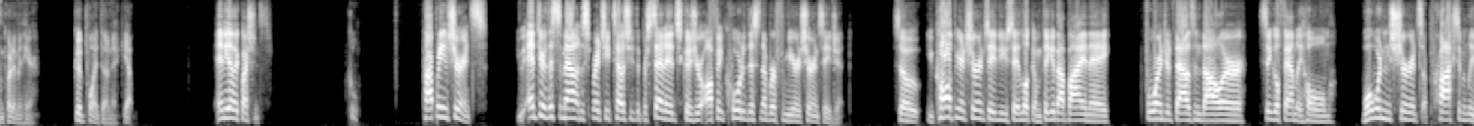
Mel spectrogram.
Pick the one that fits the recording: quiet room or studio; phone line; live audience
live audience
